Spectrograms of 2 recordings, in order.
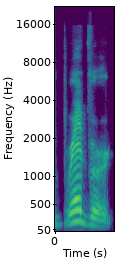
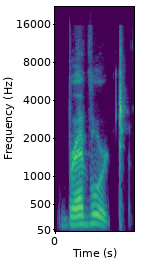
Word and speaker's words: Brevoort: would be asking him on the show Tom Brevard Brevoort I'll blame that on the one I never knew how to pronounce his name coined the name omnibus so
